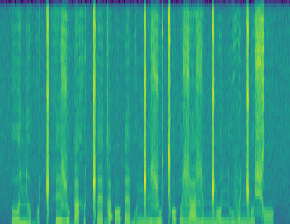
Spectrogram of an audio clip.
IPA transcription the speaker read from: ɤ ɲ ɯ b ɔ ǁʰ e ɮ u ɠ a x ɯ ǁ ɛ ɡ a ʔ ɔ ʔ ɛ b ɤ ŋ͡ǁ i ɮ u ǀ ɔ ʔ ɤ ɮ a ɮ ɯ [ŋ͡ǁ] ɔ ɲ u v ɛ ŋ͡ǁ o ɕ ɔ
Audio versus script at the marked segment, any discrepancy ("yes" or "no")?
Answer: no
